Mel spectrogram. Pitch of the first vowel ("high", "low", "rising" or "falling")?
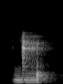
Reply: low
